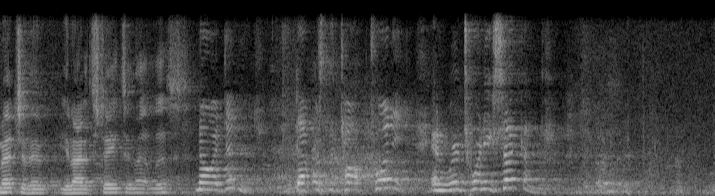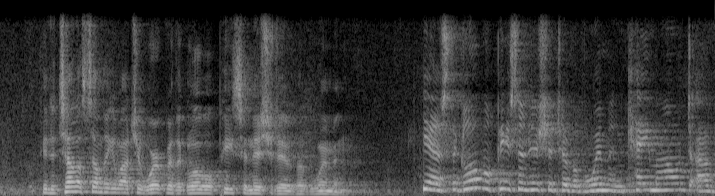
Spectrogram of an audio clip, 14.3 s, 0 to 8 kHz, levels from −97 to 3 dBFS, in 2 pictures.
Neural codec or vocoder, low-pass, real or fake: none; 7.2 kHz; real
